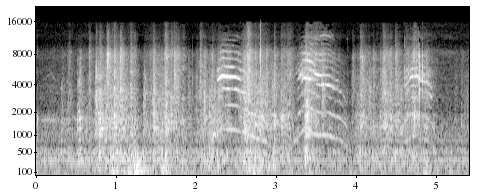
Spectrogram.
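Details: Chichi, a white rescued kitten found alone, begs for food in a sweet voice when someone is in the kitchen. A few short, high rising-falling meows come amid clicking and tapping kitchen noises.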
